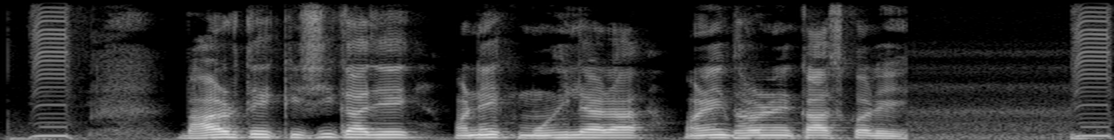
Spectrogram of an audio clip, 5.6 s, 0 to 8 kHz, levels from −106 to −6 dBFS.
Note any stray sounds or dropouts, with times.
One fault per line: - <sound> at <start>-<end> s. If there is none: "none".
none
